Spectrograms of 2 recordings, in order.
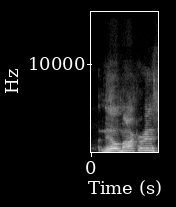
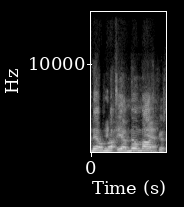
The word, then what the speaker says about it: Mil Máscaras: It looked like a mix between like Mil Máscaras and like La Parca. The Mil Máscaras? Yeah. Mil Máscaras. I said his name wrong.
